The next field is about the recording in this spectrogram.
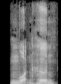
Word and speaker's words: muộn hơn: This is pronounced with a low falling tone. Muộn. And a mid-level tone. Hơn. Muộn hơn.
